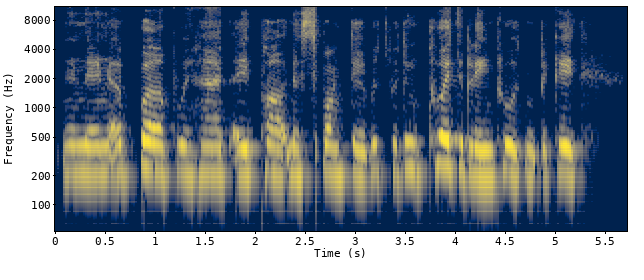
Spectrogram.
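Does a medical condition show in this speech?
Yes: profoundly deaf, born profoundly deaf.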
